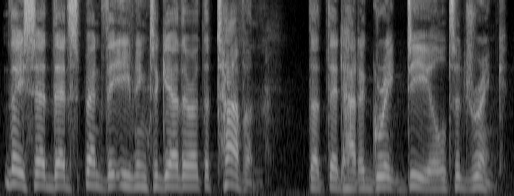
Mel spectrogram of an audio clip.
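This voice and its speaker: An actor playing an evasive, formal army doctor in a video game, hesitant and deferential. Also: male voice, fairly high pitch, normal speed, lightly acted. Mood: formal, defensive. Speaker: military doctor. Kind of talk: dramatic video game acting.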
